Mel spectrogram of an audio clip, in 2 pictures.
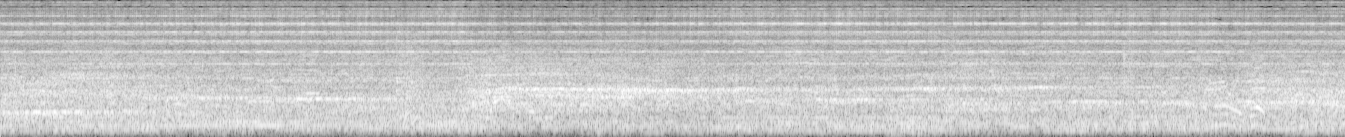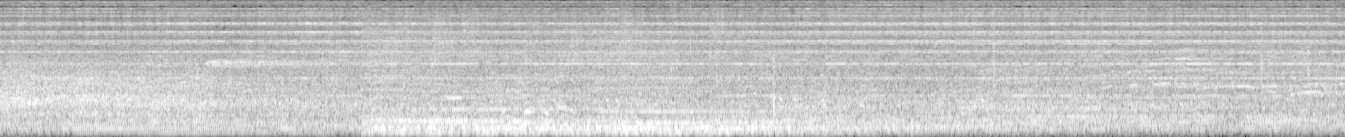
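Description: Ice rink game sound during youth hockey play: skate blades scraping and carving on the ice, with scattered voices and a steady high-pitched hum over it. A louder low rumble comes in from about two-thirds of the way through and lasts a few seconds.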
